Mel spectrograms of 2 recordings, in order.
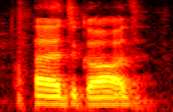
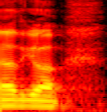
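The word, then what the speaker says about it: Ødegaard: Quick pronunciation tip from Martin Odegaard. Like, no one's expecting everyone to get this right, but the easiest thing to remember, don't worry about the D at the end.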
